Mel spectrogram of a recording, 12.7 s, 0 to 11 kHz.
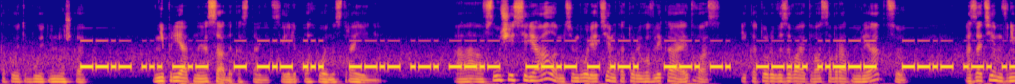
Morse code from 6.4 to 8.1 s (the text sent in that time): QTR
